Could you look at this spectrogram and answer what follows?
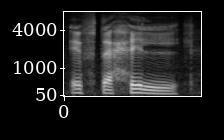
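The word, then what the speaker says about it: اِفْتَحِ: Aquí ponemos una i en el imperativo y decimos iftahil.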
